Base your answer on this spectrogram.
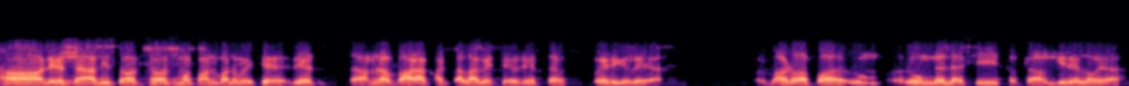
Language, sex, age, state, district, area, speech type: Maithili, male, 60+, Bihar, Araria, urban, conversation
